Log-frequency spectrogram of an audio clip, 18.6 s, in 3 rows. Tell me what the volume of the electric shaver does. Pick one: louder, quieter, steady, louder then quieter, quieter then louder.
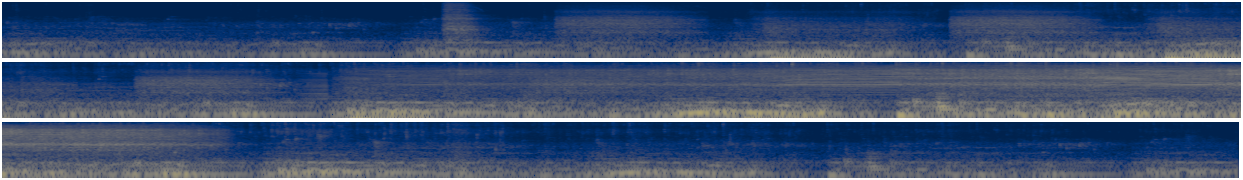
louder.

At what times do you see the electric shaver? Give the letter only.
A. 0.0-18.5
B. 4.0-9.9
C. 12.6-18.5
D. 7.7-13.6
D.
